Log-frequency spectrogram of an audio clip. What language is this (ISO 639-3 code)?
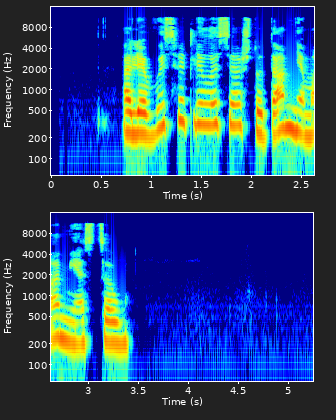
bel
